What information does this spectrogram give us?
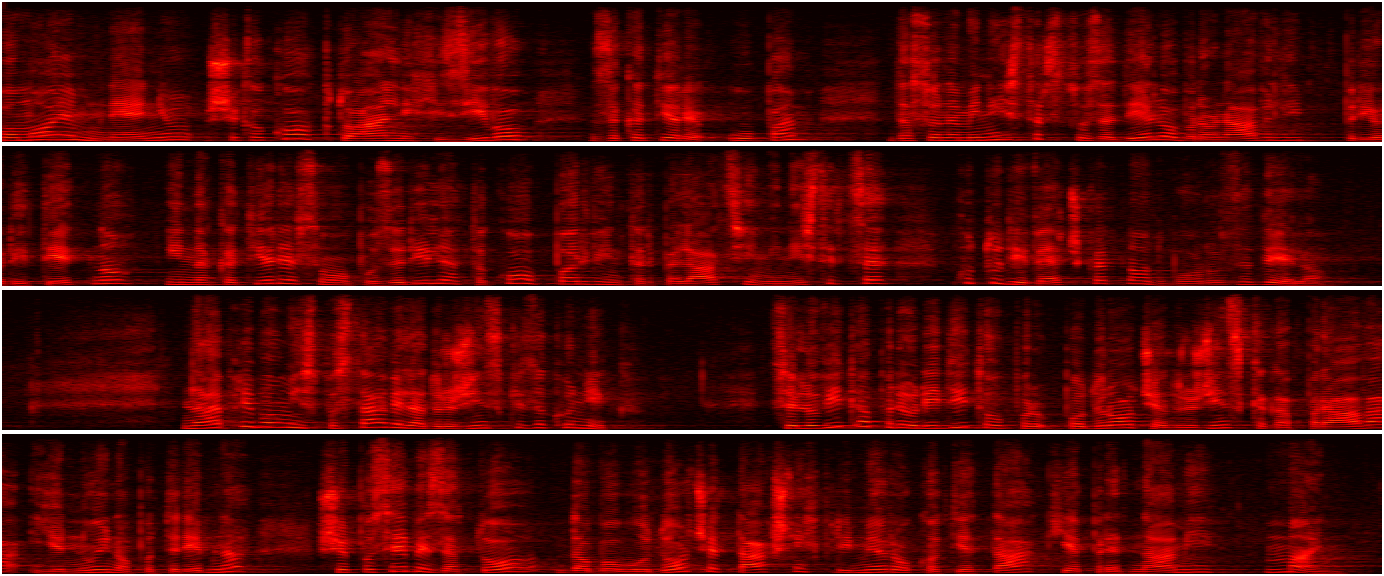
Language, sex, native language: Slovenian, female, Slovenian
